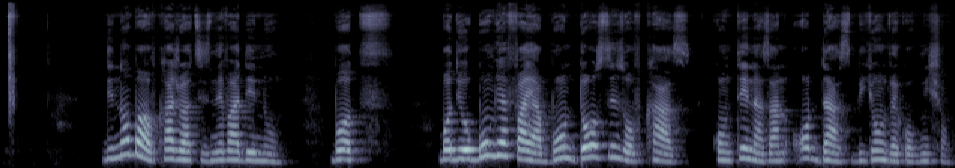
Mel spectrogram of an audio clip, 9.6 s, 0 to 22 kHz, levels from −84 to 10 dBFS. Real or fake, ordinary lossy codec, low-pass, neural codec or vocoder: real; none; none; none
